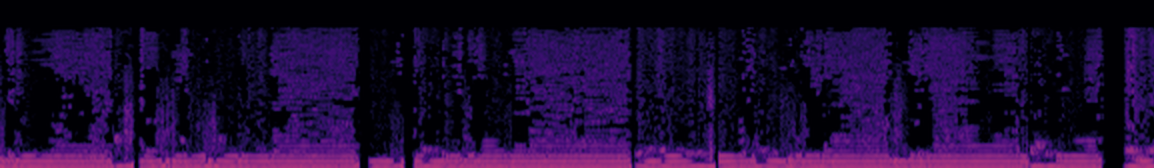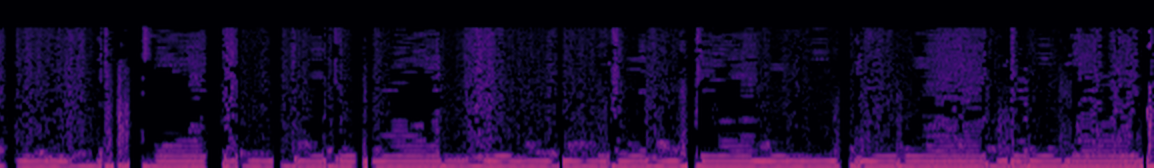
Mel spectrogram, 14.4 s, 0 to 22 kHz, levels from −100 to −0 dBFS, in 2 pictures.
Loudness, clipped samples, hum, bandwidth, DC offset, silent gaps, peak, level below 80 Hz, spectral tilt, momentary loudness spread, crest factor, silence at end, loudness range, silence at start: -56 LUFS; under 0.1%; none; 11 kHz; under 0.1%; 2.53-2.58 s, 6.91-7.02 s, 7.26-7.30 s, 8.04-8.09 s, 8.52-8.59 s; -42 dBFS; -56 dBFS; -5.5 dB/octave; 2 LU; 12 dB; 0 s; 1 LU; 0 s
